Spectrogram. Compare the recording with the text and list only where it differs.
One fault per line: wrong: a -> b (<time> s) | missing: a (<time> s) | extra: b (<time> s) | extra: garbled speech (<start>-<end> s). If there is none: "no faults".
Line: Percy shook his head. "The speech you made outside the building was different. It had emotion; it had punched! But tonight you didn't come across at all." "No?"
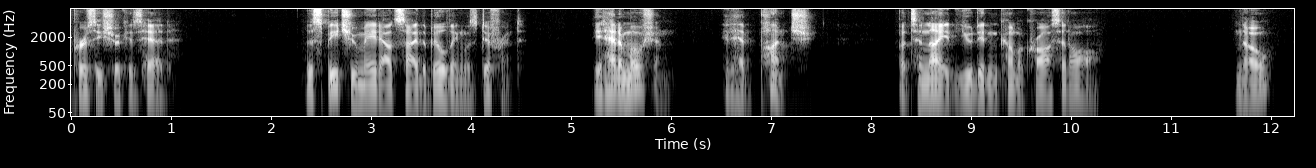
wrong: punched -> punch (6.9 s)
